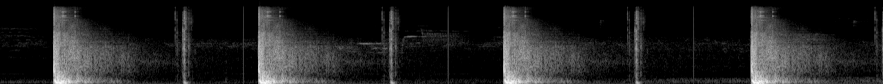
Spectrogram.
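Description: Four loud, sharp gunshots from the video game Hunting Simulator boom at even intervals of about two and a half seconds, each trailed by a short echo and a lighter mechanical click.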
